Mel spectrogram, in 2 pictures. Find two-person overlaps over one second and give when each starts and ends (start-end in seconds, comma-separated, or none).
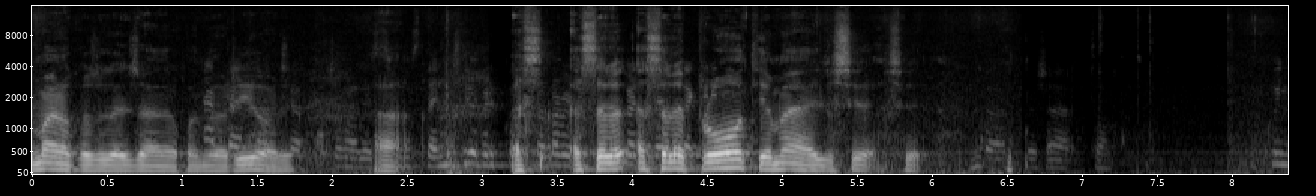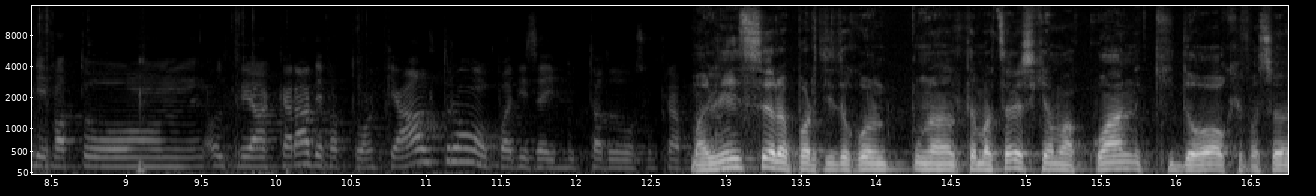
3.2-4.9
